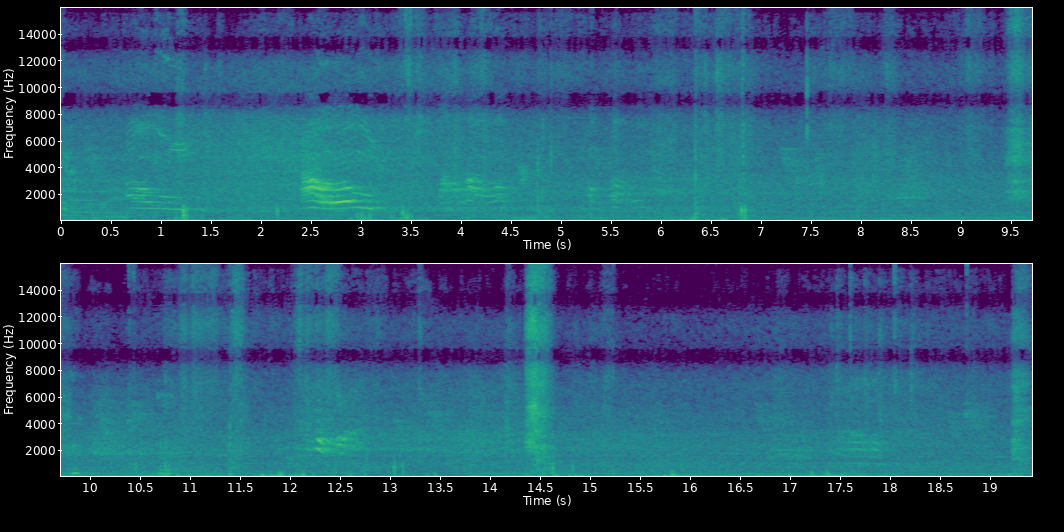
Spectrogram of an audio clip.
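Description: A female domestic cat in heat gives drawn-out, wavering meows to attract a mate.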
